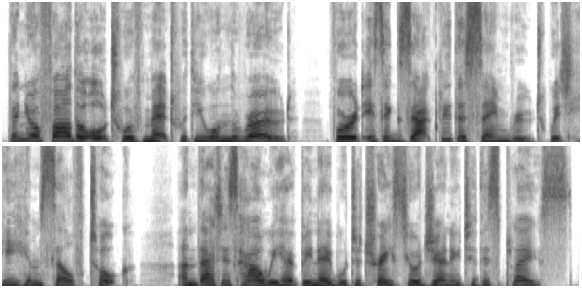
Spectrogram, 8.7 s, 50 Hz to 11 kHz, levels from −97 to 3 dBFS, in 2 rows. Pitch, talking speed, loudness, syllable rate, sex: 235 Hz, 265 wpm, -20 LUFS, 5.9 syllables/s, female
